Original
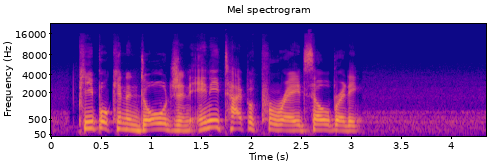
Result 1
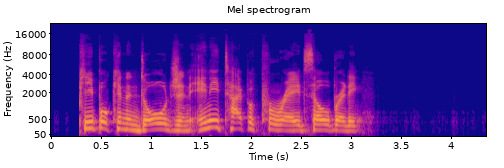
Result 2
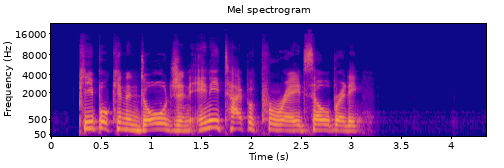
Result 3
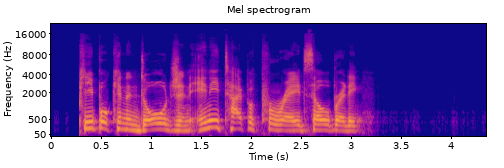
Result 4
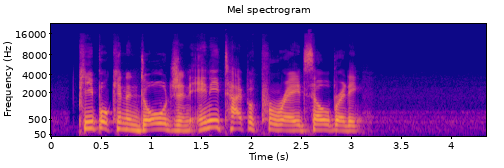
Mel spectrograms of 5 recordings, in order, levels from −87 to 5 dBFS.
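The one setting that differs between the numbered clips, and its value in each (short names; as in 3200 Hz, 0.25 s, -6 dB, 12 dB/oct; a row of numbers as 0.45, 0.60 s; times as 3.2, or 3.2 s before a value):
gate, range: -42, -28, -56, -9 dB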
